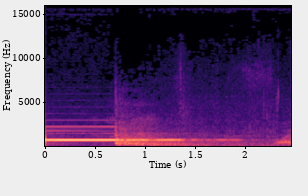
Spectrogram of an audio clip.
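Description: Public-address feedback from the podium microphone: a loud, steady whistle at one pitch with a few fainter overtones. It cuts off suddenly under a second in, and a fainter tone at the same pitch lingers and dies away near the end.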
